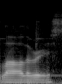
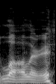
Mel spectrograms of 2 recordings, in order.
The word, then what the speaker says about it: Lawlorus: Shout out Lawlorus, even though I've never talked to him. But his name rhymes with Walrus.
